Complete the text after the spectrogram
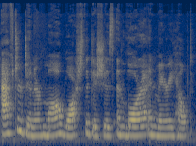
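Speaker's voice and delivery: calm read-aloud storytelling voice; story narration. A narrator's reading. Teacher reading a story to her class, calm narration. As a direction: read it like a story for young children. Teacher reads a picture book.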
